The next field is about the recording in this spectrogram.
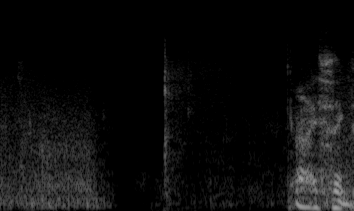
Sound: light clicks

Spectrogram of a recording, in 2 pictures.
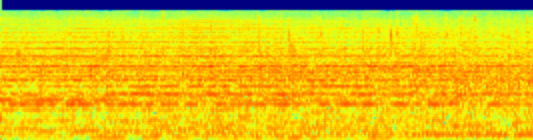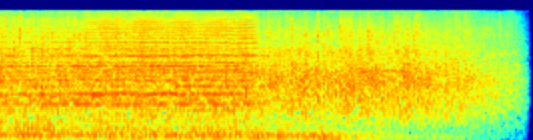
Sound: audience applauding

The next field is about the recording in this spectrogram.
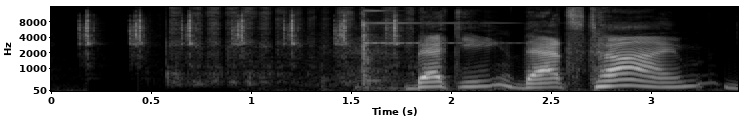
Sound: timer ticks and dings

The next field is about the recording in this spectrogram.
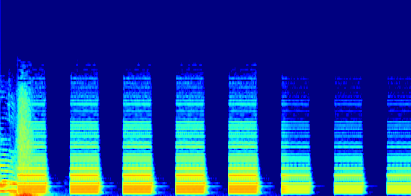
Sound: alarm ringing

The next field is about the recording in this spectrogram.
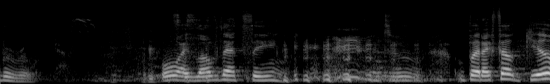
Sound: everyone chuckles

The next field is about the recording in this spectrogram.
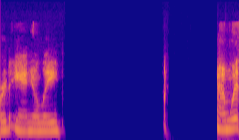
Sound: pause

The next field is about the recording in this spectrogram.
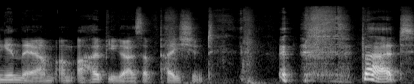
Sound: chuckling

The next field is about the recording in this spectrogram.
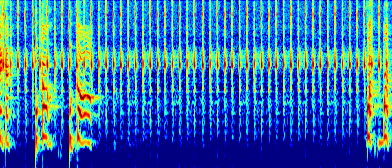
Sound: clicking

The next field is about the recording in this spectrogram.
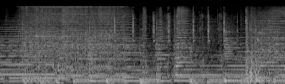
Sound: typewriter clacks

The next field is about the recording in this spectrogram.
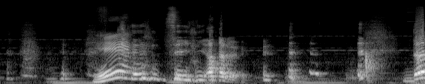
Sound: laughing

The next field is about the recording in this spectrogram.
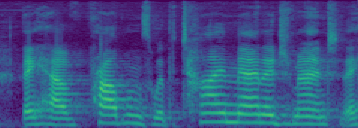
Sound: none

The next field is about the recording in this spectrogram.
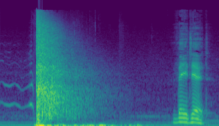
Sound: gunshot

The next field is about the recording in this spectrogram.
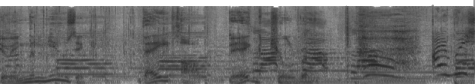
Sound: Belinda sighing

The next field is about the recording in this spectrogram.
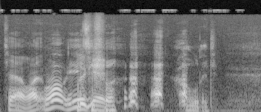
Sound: laughter

